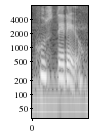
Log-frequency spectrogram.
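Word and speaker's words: ὑστερέω: Y esta palabra de destitución en griego es una palabra que se pronuncia de la siguiente manera: justereo, que también puede traducirse al español como que al hombre le falta alcanzar algo.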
